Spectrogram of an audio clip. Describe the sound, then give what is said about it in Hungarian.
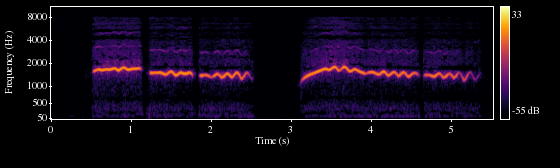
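A person whistles the opening of "Three Blind Mice": three clear descending notes, a short pause, then the same three notes again, loud and alone with no talking. “Valaki a három vakegér dallamát hütyülte.”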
